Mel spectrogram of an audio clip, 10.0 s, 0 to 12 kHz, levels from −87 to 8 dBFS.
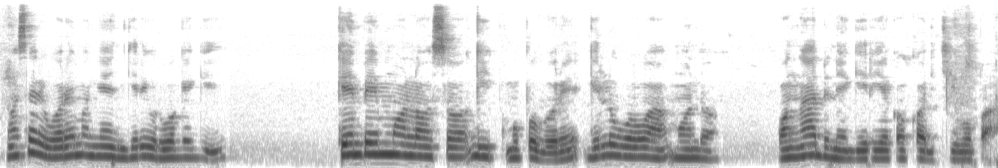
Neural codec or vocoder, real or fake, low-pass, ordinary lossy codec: none; real; 10.8 kHz; none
